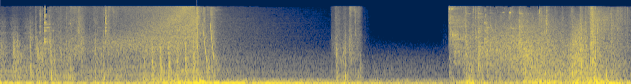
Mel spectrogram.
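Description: Cinematic battle sound effects: dense rumbling noise with a deep boom about two seconds in, a short crack in the middle, then a rush of noise rising toward the end, over soundtrack music.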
